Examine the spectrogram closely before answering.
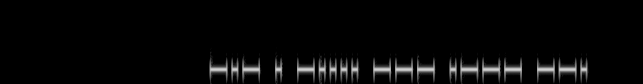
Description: Morse code, heard as a keyed tone, about 22 wpm, 700 Hz. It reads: KE6OJG
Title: USA Call Signs - 6 Characters - Repeated 3x - 22wpm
